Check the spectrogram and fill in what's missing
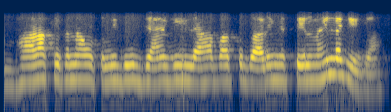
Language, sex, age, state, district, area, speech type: Hindi, female, 60+, Uttar Pradesh, Prayagraj, rural, conversation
